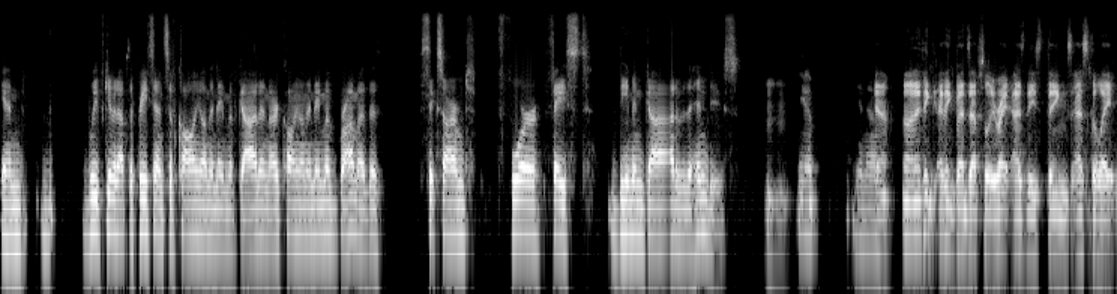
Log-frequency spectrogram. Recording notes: Recorded on Zoom (where we currently still have a platform).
